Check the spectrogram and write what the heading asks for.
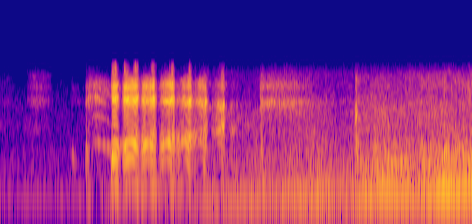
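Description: A Jeep Grand Cherokee's engine running under load and revving up, getting steadily louder as the truck climbs out of a muddy hole. A single knock comes about three and a half seconds in.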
